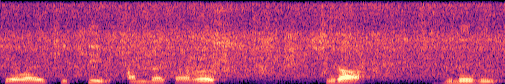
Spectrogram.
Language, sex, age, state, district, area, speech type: Marathi, male, 45-60, Maharashtra, Osmanabad, rural, spontaneous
